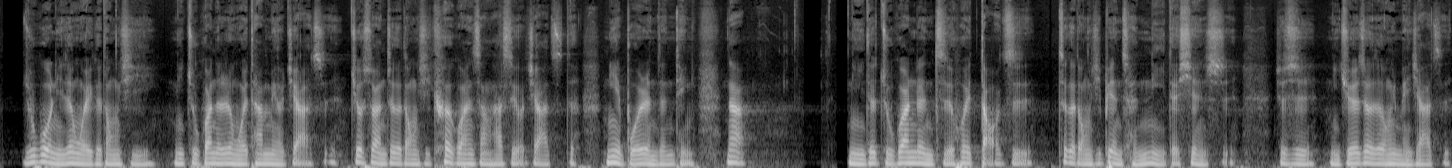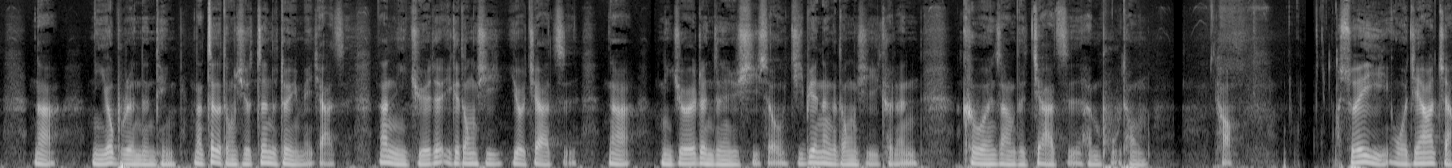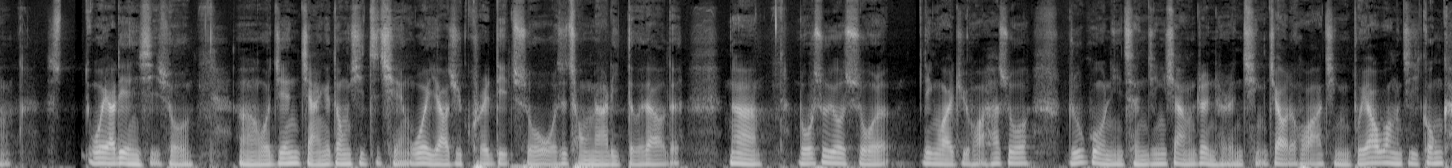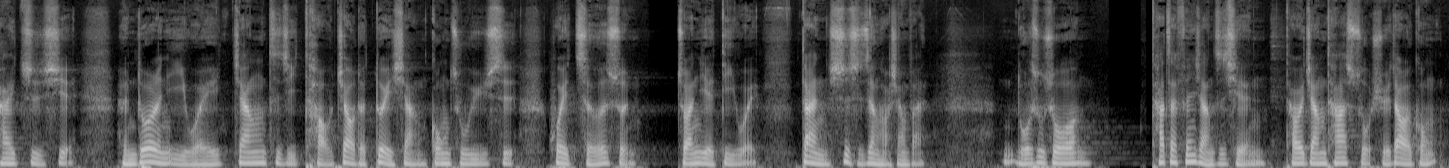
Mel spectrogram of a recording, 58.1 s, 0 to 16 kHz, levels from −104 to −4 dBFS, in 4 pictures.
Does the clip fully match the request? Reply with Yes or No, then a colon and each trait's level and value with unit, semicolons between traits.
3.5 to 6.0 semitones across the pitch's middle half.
No: average, 2.8 semitones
